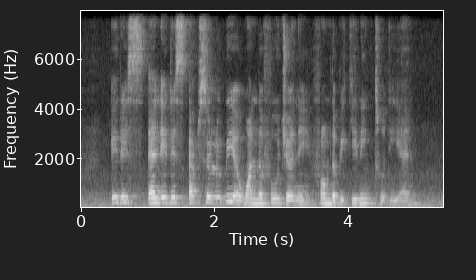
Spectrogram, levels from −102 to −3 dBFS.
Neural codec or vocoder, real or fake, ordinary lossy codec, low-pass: none; real; none; none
